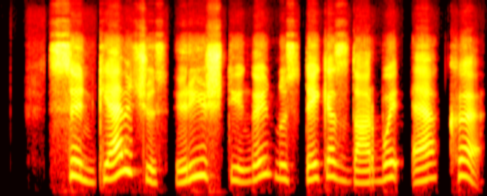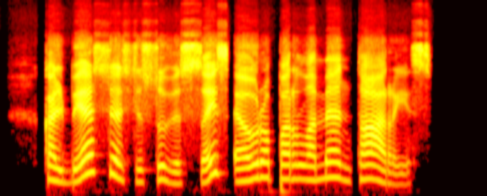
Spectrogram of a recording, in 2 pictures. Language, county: Lithuanian, Utena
